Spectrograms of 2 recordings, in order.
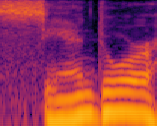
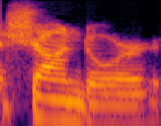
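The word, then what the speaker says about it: Sándor: and then we've got is that sandor helderman yeah shandor yeah is how it's pronounced yes um yeah they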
